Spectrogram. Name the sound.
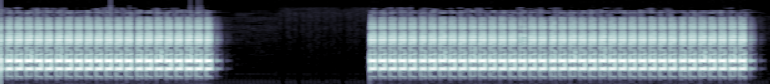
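mobile phone ringtone ringing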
